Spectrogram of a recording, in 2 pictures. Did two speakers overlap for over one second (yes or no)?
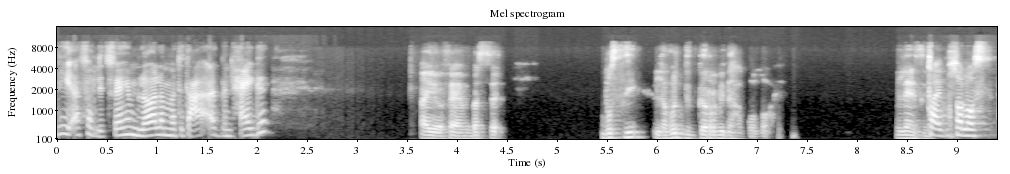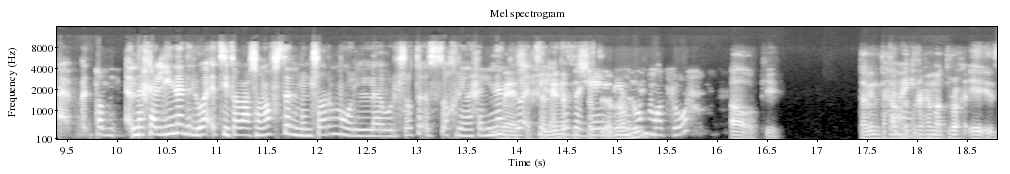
yes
